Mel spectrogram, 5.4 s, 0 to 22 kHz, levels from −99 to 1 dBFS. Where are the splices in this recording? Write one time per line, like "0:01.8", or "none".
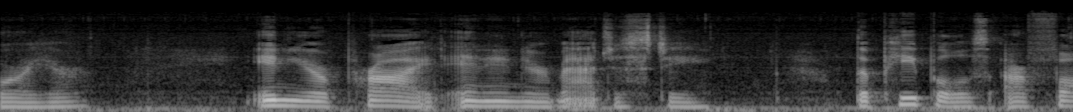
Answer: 0:04.2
